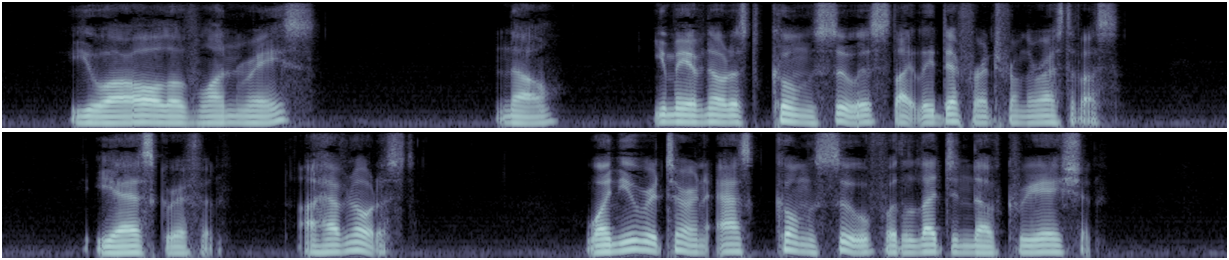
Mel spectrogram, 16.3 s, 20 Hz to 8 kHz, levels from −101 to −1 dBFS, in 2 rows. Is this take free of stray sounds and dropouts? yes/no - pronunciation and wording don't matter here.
yes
